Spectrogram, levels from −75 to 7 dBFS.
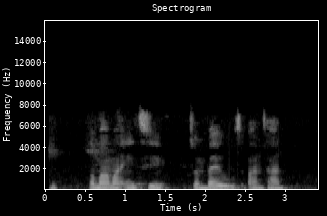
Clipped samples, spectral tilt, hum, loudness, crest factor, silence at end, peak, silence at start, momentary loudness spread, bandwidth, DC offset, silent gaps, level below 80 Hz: under 0.1%; -4 dB/octave; none; -30 LUFS; 18 dB; 0.4 s; -12 dBFS; 0.05 s; 13 LU; 8 kHz; under 0.1%; none; -60 dBFS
